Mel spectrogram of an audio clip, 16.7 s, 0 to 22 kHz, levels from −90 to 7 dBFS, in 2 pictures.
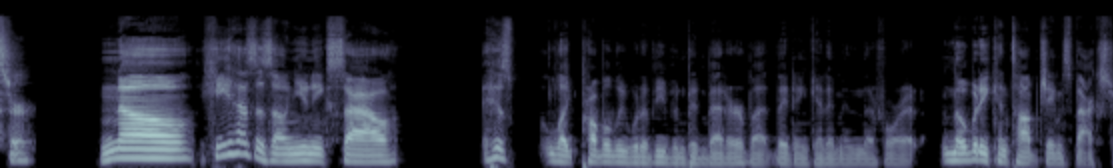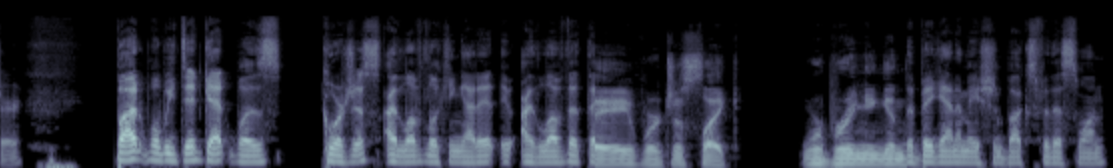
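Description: From 12.81 to 15.15 s the speech drops into a wrong sample rate fault: it plays at about 0.73 times speed and about 5.5 semitones lower, which fits 44.1 kHz audio played at 32 kHz. Unlike a pitch shift or time-stretch, tempo and pitch fall together.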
